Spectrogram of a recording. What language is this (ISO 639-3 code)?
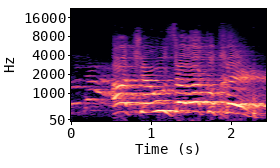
heb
